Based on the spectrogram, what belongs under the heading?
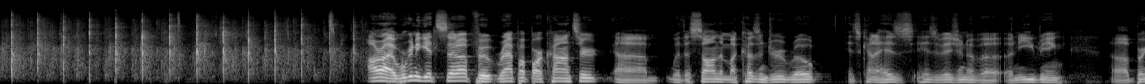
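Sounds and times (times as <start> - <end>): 
audience applause: 0.0 - 4.0
speech: 3.7 - 11.4.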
